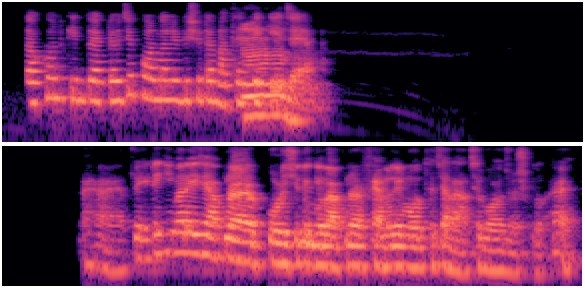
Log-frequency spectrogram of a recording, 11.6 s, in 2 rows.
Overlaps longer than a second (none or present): none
